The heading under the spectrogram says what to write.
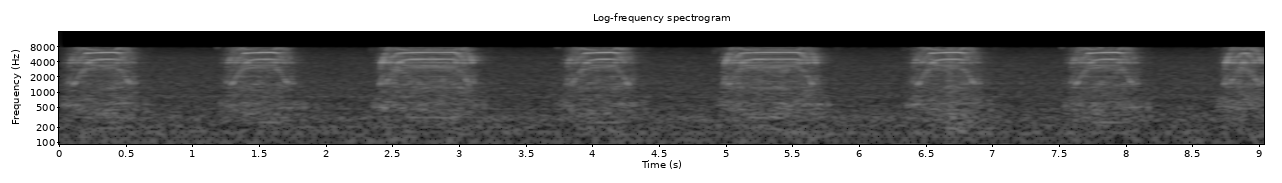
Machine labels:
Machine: slide rail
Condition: abnormal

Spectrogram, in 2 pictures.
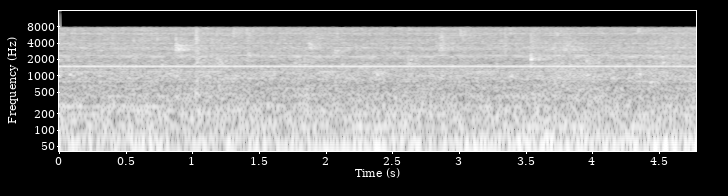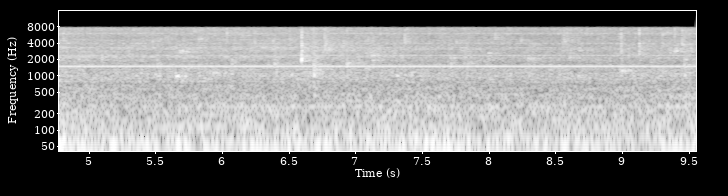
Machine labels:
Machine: pump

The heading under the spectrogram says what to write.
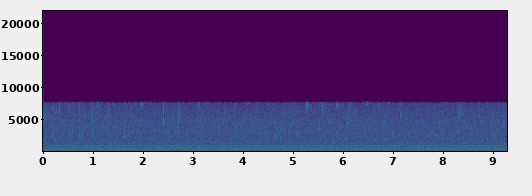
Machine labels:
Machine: pump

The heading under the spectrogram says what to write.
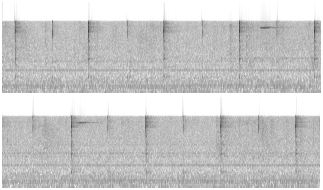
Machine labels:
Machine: valve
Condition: normal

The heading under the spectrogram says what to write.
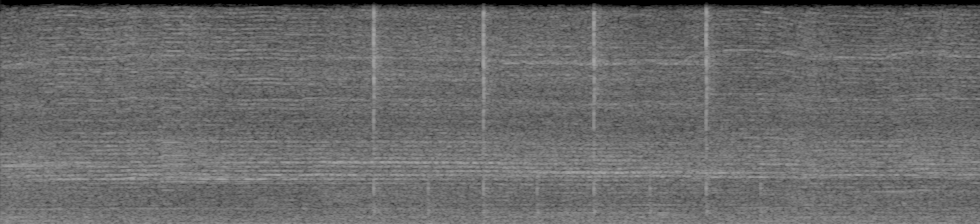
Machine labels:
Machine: valve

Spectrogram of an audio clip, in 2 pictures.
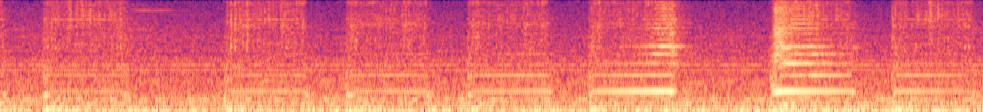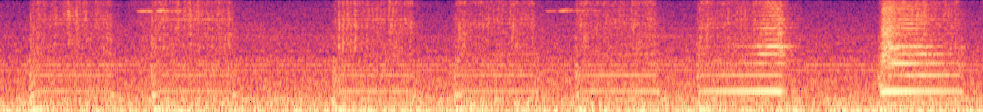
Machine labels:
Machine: slide rail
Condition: normal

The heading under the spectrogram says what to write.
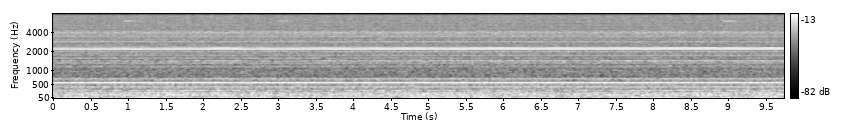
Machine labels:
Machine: pump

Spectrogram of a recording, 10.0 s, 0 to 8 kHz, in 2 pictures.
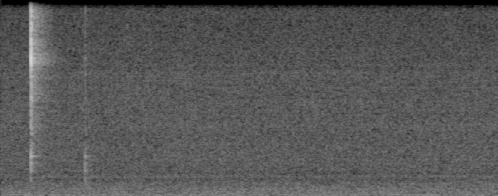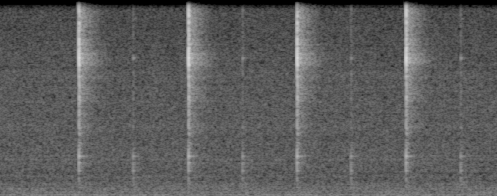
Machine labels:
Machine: valve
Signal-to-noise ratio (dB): 6 dB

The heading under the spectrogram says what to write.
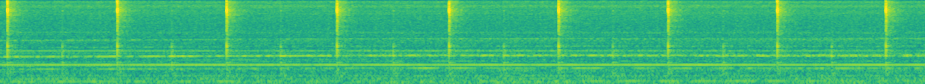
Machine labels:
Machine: valve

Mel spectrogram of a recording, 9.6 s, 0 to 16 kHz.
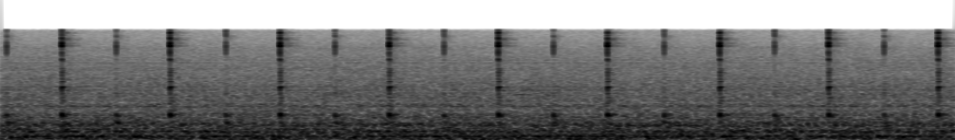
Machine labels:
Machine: valve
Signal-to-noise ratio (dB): 0 dB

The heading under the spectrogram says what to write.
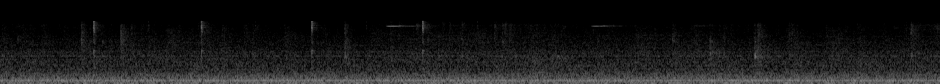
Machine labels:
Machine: valve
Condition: abnormal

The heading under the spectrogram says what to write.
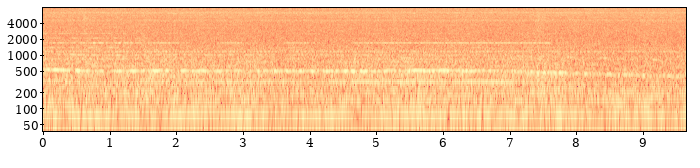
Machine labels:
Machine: fan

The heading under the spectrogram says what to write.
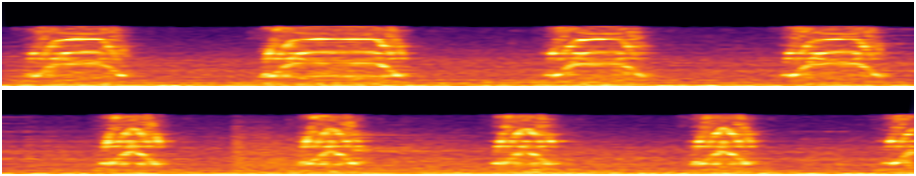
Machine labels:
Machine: slide rail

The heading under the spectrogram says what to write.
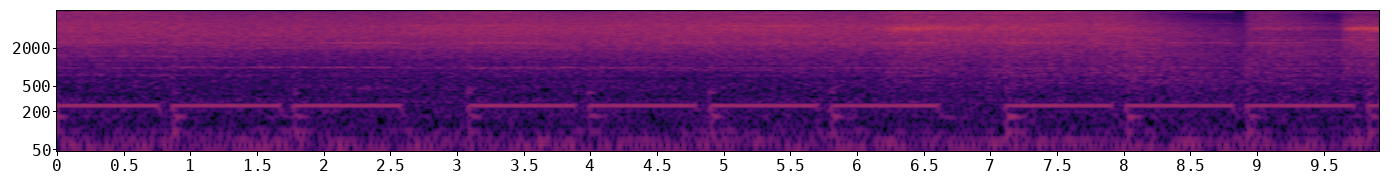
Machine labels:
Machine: slide rail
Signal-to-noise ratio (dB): 0 dB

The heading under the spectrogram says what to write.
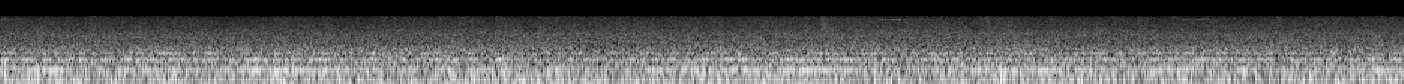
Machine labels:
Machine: fan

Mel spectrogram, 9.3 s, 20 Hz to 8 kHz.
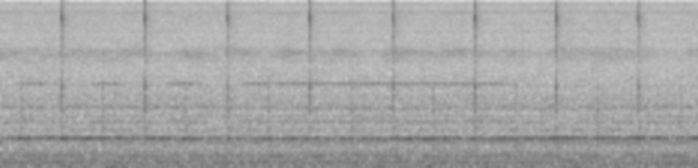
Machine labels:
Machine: valve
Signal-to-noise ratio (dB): -6 dB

